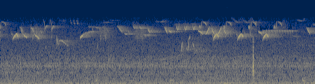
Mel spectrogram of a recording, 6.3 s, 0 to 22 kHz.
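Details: Japanese yellow bunting singing freely at Togakushi Forest Botanical Garden, Japan, on 4 May 2023: high thin sweet phrases of short slurred notes repeated through the clip, with a faint murmur in the background.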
